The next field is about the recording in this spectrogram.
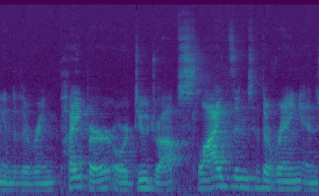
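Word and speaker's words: Doughdrop: her backstage is dewdrop spelled d-o-u-g-h-d-r-o-p and specifically notes pronounced dewdrop not doe drop both of those are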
